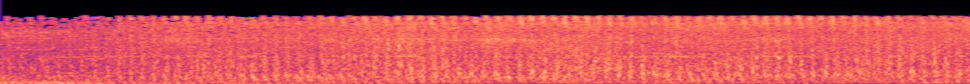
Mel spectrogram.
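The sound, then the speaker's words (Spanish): Three navy helicopters flying overhead from an aircraft carrier, a loud, steady rotor roar with a rapid, even blade chop throughout and no voices. “Tres helicópteros de la Marina sobrevuelan el cielo rumbo a este.”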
